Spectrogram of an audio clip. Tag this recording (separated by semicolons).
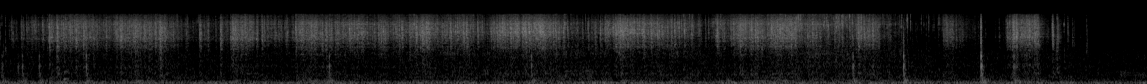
metal; pour; sand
